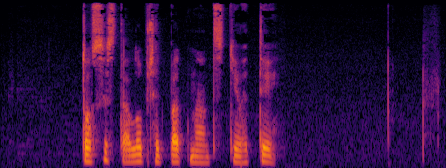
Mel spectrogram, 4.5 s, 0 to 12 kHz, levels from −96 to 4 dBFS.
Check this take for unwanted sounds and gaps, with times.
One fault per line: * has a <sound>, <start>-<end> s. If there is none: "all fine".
all fine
